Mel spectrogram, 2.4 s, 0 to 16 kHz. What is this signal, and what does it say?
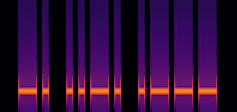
Morse code, heard as a keyed tone, about 20 wpm, 700 Hz. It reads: NFJ
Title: USA Call Sign Postfixes - 3 Letters 20wpm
